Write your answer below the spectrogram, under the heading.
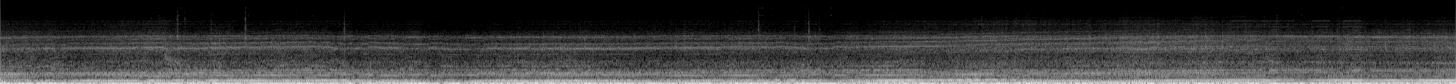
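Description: Turbocharged SR20DET four-cylinder engine pulling at track speed, heard from inside the car's cabin over a steady low rumble, its note rising and falling gently as the revs change through the corners.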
